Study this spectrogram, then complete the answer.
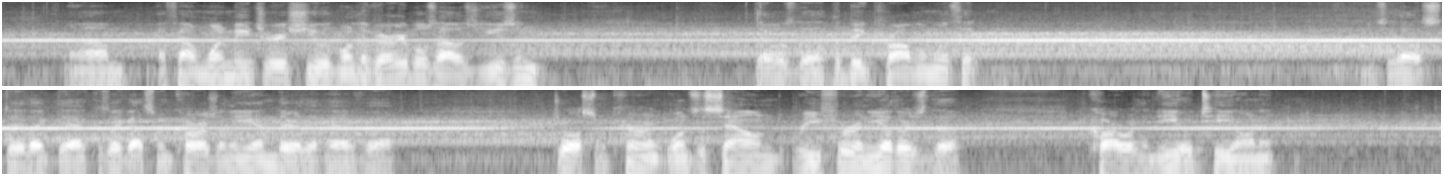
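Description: A model train horn blows in repeated long and short blasts.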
